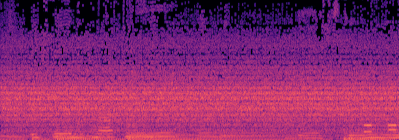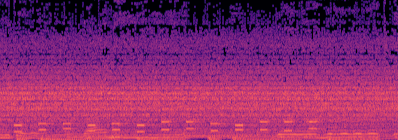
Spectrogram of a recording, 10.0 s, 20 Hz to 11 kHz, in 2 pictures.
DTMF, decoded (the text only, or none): 171804819#5796#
